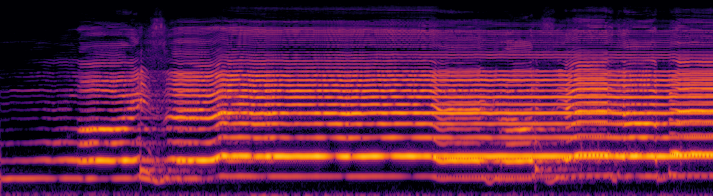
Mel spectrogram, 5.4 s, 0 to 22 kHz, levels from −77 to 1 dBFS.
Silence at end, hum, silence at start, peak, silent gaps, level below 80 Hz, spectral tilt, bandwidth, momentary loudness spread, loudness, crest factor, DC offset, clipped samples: 0 s; none; 0 s; 0 dBFS; none; -58 dBFS; 2.5 dB/octave; 19 kHz; 7 LU; -12 LUFS; 14 dB; under 0.1%; under 0.1%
